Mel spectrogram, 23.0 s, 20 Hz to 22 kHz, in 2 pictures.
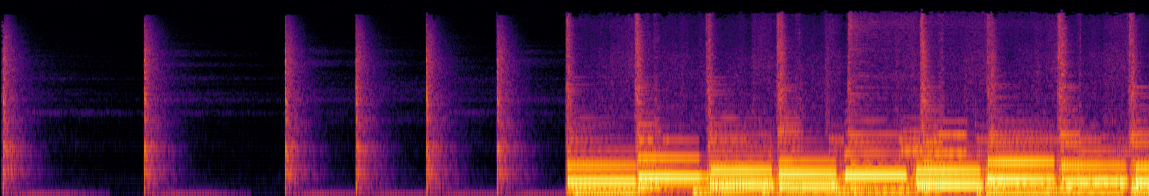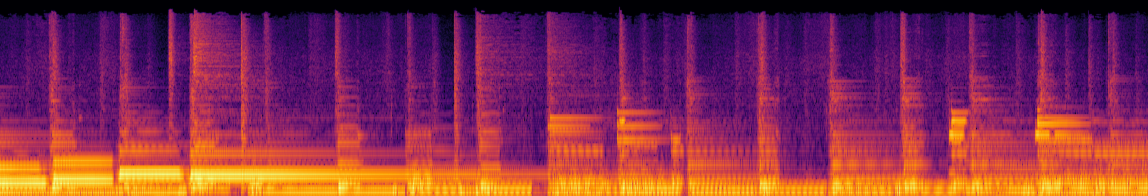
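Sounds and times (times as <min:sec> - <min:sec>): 
jazz guitar arpeggios over a ii V I progression in a major key: 0:05.7 - 0:22.9.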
